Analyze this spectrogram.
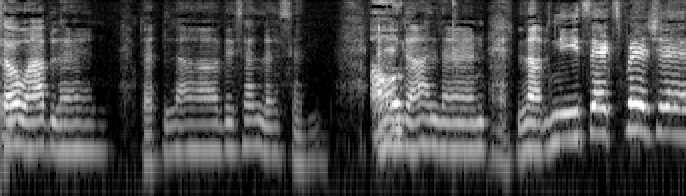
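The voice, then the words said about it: Poor imitation of a singer's voice. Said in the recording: “that is the worst Michael Jackson impression I've ever heard”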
